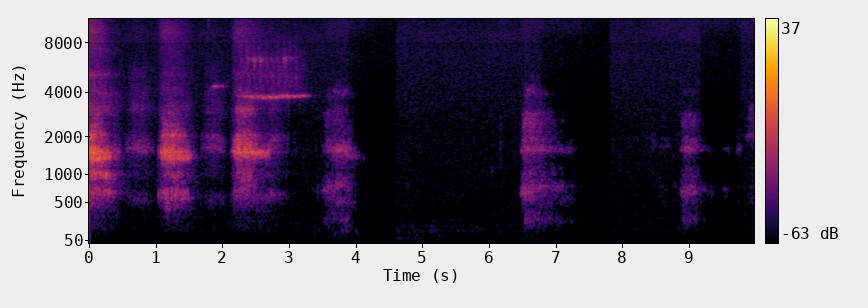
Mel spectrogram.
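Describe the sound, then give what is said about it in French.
Hard blowing out and deep belly breaths: a few forceful, breathy bursts follow one another at the start, then a quiet gap and two softer puffs later on. “Puis ensuite, souffle trois fois dessus.”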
